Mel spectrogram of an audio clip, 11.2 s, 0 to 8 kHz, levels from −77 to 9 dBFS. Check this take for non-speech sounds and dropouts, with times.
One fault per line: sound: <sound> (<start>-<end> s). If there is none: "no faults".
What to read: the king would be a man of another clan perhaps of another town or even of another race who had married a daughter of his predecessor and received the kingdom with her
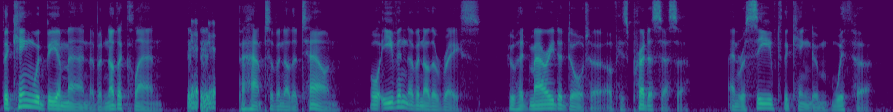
sound: laugh (2.4-2.7 s)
